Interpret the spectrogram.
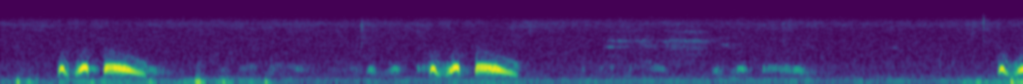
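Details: Trapping decoy dove from Cà Mau, Vietnam, repeating its stuttered coo roughly every four seconds: short double note then a sustained downward-bending hoot, with faint far coos and light knocking in between.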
